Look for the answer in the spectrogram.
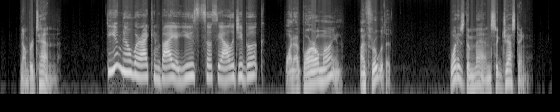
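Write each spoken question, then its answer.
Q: What is the man suggesting?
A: That the woman borrow his book.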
